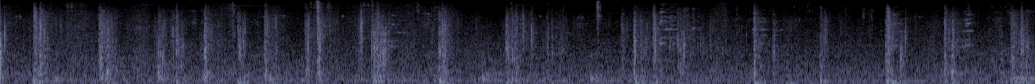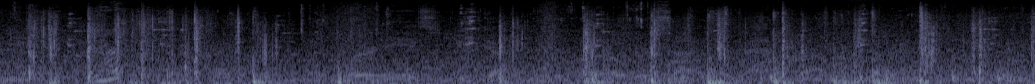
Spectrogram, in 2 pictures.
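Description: Boots thud in quick steps on a hard surface.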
